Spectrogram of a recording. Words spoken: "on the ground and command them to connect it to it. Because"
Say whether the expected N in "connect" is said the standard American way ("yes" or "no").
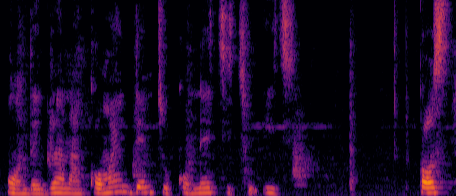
yes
